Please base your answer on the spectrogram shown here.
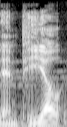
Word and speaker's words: NPL: his name, is it NPL? Is it nipple? He has publicly stated that it's supposed to be nipple, but say it how you want, that's fine.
